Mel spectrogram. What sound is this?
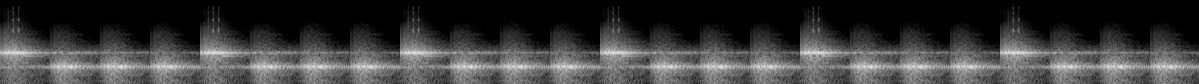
un son en echo, click truck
